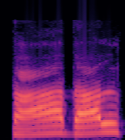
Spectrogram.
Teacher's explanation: জীবের আগা এবং সামনের উপরের দুই দাঁতের গোড়ার সাথে লাগিয়ে উচ্চারিত হয়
